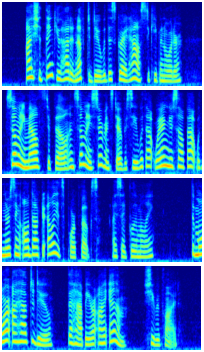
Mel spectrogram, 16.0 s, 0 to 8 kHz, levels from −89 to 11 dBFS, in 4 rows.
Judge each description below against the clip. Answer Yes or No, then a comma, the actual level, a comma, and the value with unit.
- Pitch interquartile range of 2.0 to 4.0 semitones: No, wide, 5.5 semitones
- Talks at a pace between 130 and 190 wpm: No, average, 200 wpm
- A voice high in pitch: Yes, high, 245 Hz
